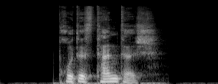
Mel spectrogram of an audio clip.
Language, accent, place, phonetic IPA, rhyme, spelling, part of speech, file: German, Germany, Berlin, [pʁotɛsˈtantɪʃ], -antɪʃ, protestantisch, adjective, De-protestantisch.ogg
- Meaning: protestant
